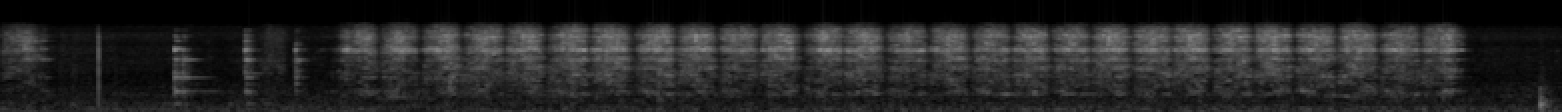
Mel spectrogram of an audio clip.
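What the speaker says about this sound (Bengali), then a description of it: "সেই শিল দিয়ে ঘষে ঘষে এখানে ধার দেওয়া চলছে" A household sickle blade scrapes back and forth on a whetstone, a few scattered knocks first, then a fast, steady rhythm of close, gritty rasping strokes that ends abruptly.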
